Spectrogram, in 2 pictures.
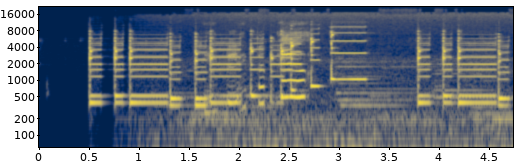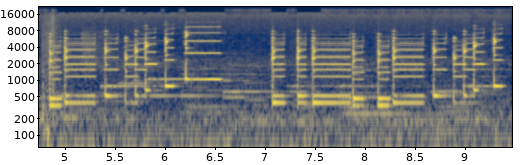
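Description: A mobile phone ringtone plays in Yakuza: Like a Dragon, a bright electronic melody of repeated beeping tones that rings steadily and loudly for several seconds with no talking.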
